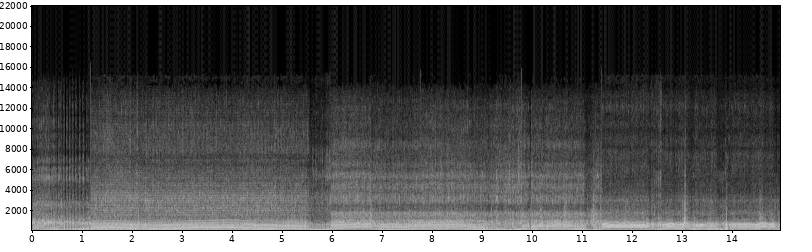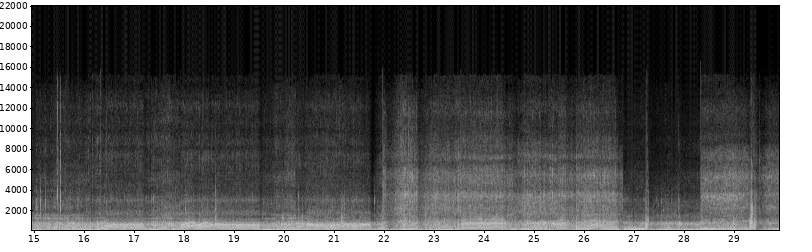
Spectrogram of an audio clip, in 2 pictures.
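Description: Demolition derby car engines, heard close up from the hood, revving up and down hard over and over as the cars drive and ram, with a few sharp metal crash impacts.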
